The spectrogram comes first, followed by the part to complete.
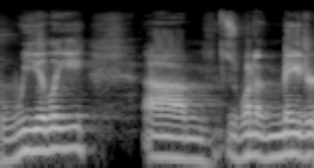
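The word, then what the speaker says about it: Wuille: guys like i peter it's pronounced wheelie um one of the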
